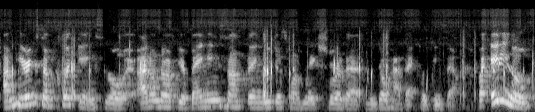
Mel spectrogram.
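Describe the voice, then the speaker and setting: A woman's voice: fairly low pitch, animated, a little fast, heavy background noise. A woman hosting an online interview show, upbeat and encouraging with her guests. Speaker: host.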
